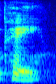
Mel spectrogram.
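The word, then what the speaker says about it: Piye: Number 2, one of the most famous leaders of Kush was King P. That's spelled P-I-Y-E, King P, who conquered Egypt and became the Pharaoh of Egypt.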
